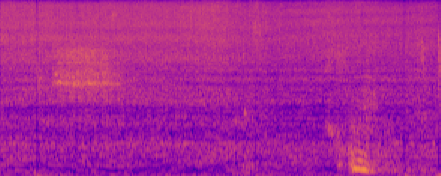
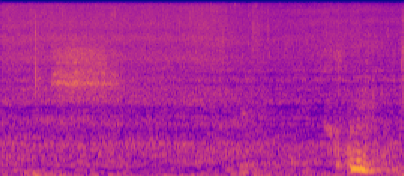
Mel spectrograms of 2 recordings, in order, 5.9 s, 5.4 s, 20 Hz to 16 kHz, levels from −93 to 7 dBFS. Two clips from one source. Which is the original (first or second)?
first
